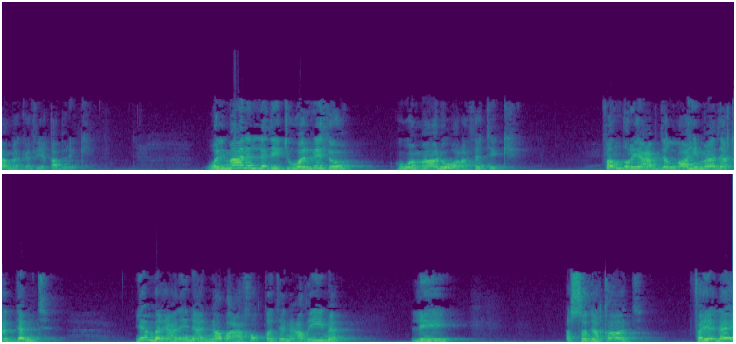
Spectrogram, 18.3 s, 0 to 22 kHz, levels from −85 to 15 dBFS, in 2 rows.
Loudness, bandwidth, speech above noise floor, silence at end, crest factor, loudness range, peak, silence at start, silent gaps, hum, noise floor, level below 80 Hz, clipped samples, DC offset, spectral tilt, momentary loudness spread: -16 LUFS; 9.6 kHz; 35 dB; 0 s; 16 dB; 5 LU; 0 dBFS; 0 s; none; none; -50 dBFS; -48 dBFS; under 0.1%; under 0.1%; -5 dB/octave; 13 LU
